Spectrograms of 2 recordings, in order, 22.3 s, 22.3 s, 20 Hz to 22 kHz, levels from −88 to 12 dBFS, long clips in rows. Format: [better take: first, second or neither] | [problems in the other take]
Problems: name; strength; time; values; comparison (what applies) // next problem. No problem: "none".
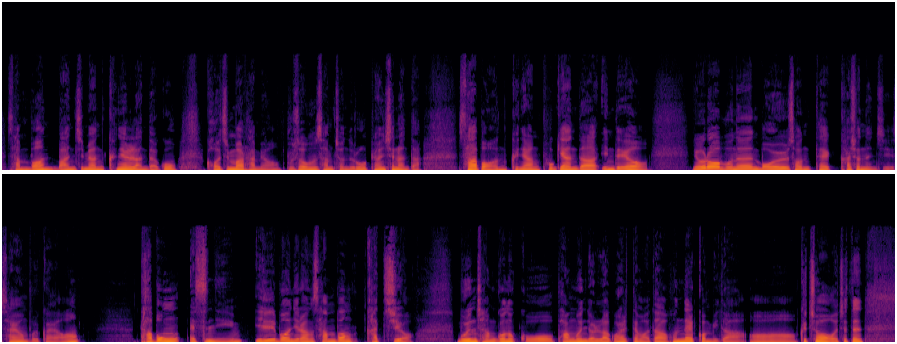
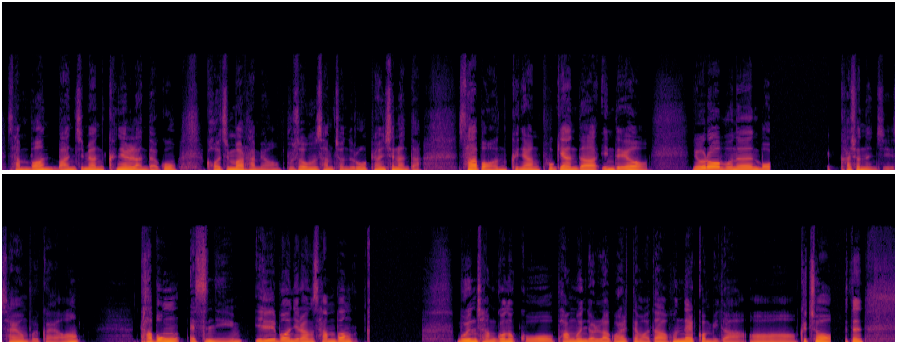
first | audio cutting out; at 9.5 s for 0.5 s, at 16 s for 0.5 s and at 22 s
